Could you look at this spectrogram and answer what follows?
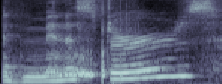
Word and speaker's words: administer: So, um, sometimes people just shorten to admin, which sounds like admin, which changes the syllable stress, but in administers, we stress on the min syllable.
